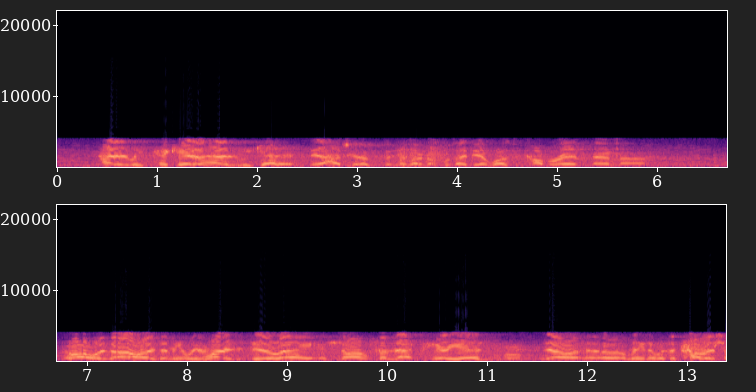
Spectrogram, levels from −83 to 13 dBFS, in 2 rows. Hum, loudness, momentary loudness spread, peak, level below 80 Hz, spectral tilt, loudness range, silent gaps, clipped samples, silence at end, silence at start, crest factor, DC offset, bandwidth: none; -10 LUFS; 9 LU; -2 dBFS; -86 dBFS; -5.5 dB/octave; 3 LU; none; under 0.1%; 0 s; 0 s; 10 dB; under 0.1%; 4.3 kHz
